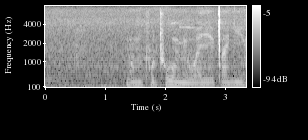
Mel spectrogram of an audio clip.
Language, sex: Xhosa, male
